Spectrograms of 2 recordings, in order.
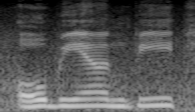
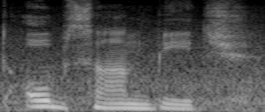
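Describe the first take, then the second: First: The name is said as Obion. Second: The name is said as Obsan. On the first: This is how many visitors say it. The speaker calls it wrong. "A lot of people pronounce it Obion Beach" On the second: This is how the locals say it. The speaker calls it right. "The locals told me it's pronounced Obsan Beach"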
